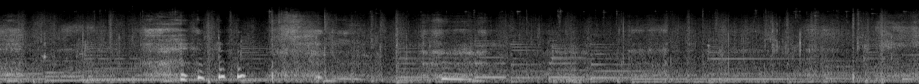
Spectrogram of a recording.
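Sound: rain falling outdoors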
